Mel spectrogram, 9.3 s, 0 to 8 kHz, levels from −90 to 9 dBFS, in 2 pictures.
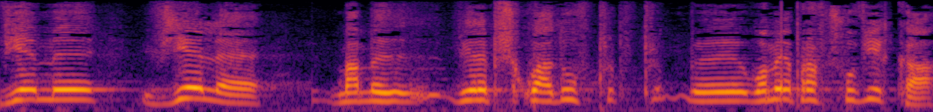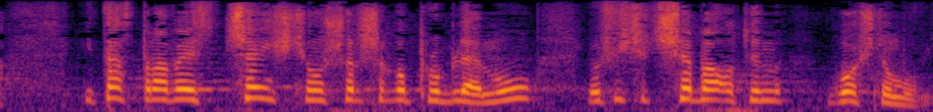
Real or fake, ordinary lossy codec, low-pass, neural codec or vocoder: real; none; none; none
